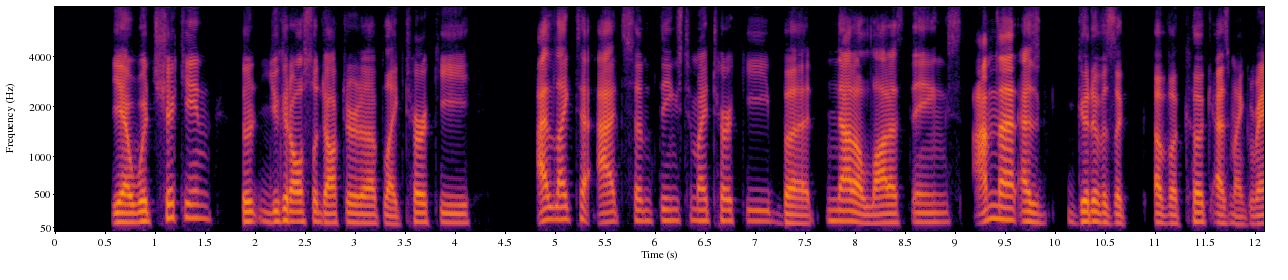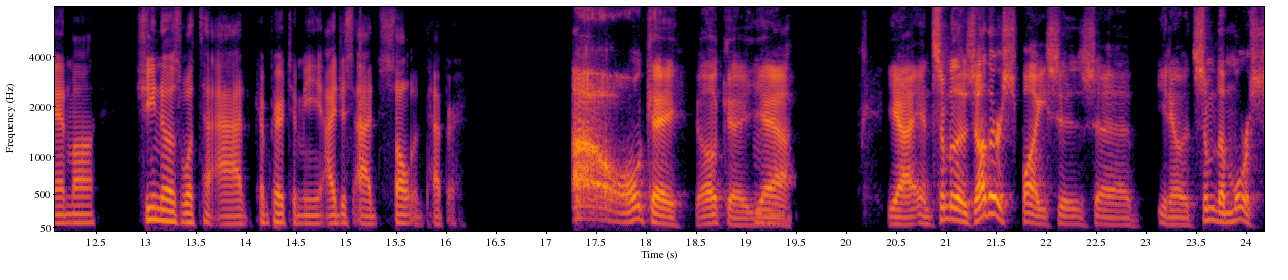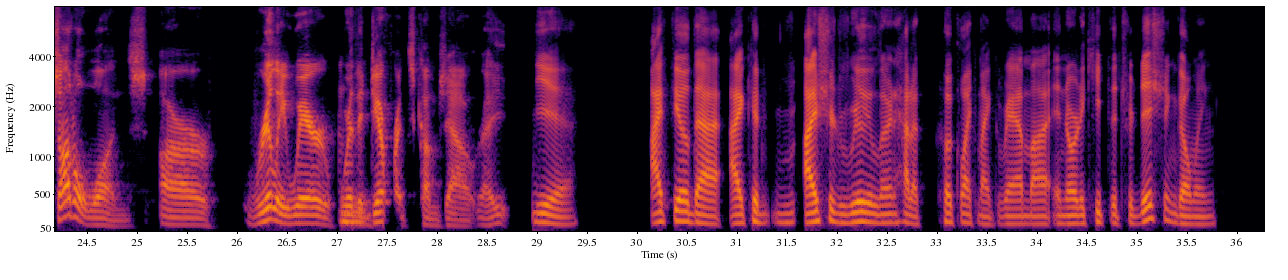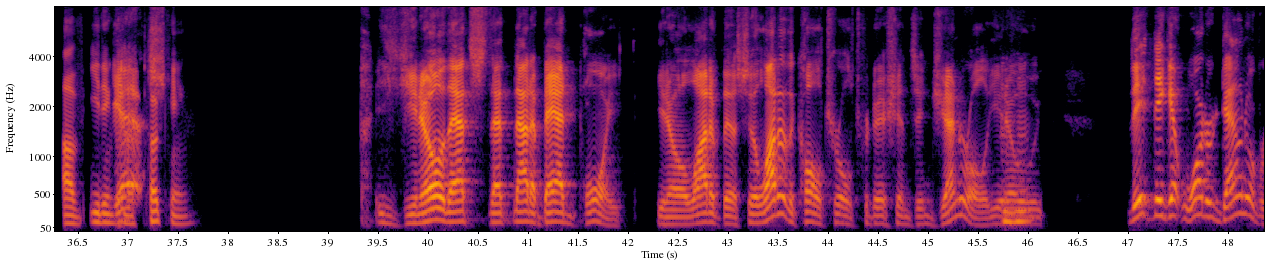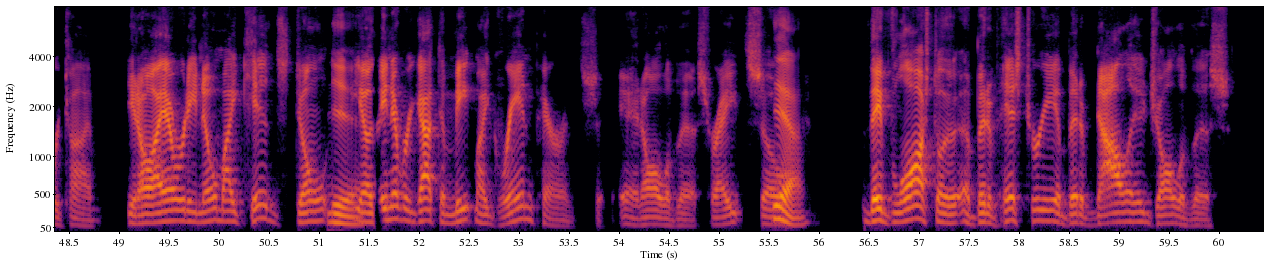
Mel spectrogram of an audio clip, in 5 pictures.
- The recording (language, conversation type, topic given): English, unstructured, What cultural tradition do you look forward to each year?
- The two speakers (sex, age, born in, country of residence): male, 20-24, United States, United States; male, 55-59, United States, United States
- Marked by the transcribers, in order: none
